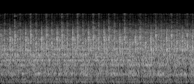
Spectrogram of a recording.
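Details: VW Passat Variant 35i VR6 started after a long time standing unmoved in a hall: fast, even ticking over a steady idle with upper-end clatter; owner suspects hydraulic lifters, not confirmed.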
